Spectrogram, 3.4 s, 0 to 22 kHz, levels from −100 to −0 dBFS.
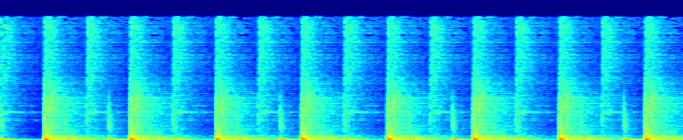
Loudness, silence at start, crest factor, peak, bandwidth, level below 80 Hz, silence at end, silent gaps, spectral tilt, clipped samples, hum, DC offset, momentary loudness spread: -36 LUFS; 0 s; 18 dB; -18 dBFS; over 20 kHz; -44 dBFS; 0 s; none; -5 dB/octave; under 0.1%; none; under 0.1%; 2 LU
